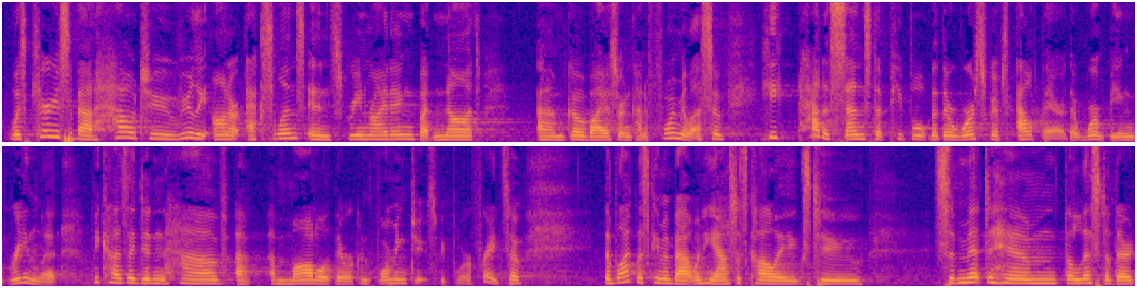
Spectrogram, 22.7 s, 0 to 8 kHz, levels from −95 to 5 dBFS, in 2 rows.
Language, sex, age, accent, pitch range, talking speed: English, female, 50-69, American, 175-220 Hz, 190 wpm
